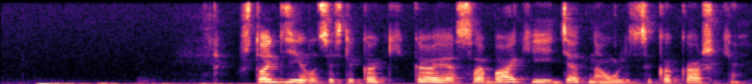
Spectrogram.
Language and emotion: Russian, neutral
